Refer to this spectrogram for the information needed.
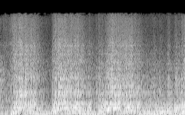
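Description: A vintage race car engine revs loudly, a dense roaring drone that briefly eases off before surging again and holding steady. No one speaks.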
